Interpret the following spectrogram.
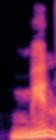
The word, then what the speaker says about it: mean: ada tiga ya ada mint atau rata-rata bacanya jangan mean ya min min atau rata-rata kemudian ada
